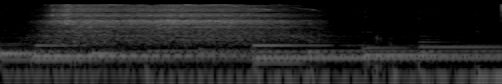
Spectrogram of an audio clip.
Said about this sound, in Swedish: Andas in genom näsan.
